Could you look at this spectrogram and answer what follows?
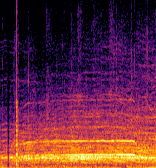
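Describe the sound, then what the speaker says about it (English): Crowd cheering at a rail jam competition in Breckenridge, Colorado, a broad wash of shouts and whoops from spectators, with a brief sharp slam near the start and a sustained tone running across it. "the crowd is here. They are fired up in Breckenridge, Colorado"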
